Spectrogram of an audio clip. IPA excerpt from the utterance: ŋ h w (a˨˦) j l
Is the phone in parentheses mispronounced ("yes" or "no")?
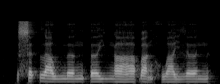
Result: yes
